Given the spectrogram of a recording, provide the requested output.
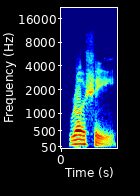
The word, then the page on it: Roshi: American English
